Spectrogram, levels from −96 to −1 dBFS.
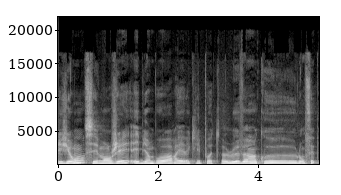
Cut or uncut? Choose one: cut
